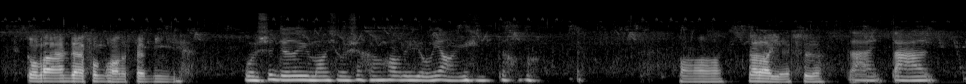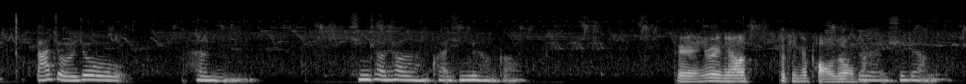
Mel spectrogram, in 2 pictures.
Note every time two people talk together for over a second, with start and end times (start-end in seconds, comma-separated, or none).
none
